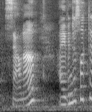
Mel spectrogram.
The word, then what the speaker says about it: sauna: But fun fact, the proper pronunciation is sauna. It is a Finnish word and it is supposed to be said sauna.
